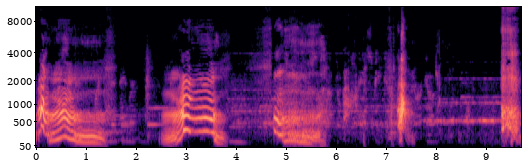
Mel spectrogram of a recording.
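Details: Whining Bullmastiff that vocalises when it wants to eat: short wavering moans and a rising yelp-like whine, then quieter sounds with a steady background hum and a couple of sharp clicks.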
